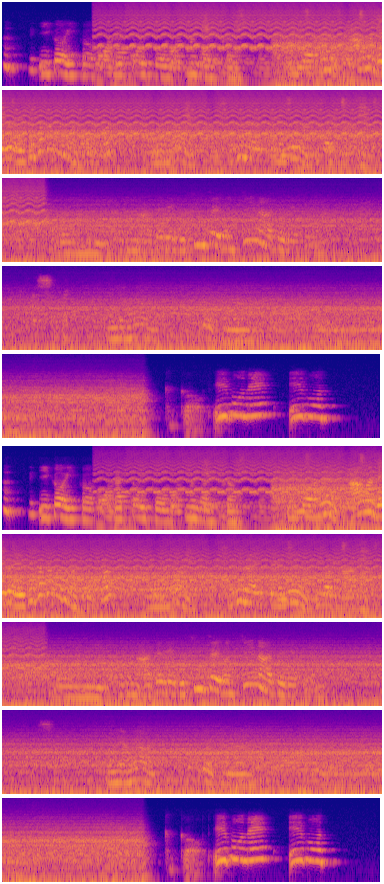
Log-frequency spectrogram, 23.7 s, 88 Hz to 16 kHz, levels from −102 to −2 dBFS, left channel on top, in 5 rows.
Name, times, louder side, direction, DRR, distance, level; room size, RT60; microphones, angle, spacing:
voice 1, 0.0-3.0 3.6-6.2 6.6-7.2 7.6-9.4 10.1-13.6 15.5-16.2 16.7-17.5 18.1-19.3 21.0-23.0, right 3 dB, 40° right, 0.3 m, -35 dB
Alarm, 1.1-10.0, left 2 dB, 40° left, 0.8 m, -35 dB
sound 1, 3.3-20.8, right 2 dB, 75° right, 0.8 m, -34 dB
voice 2, 14.0-15.2, left 4 dB, 75° left, 0.5 m, -51 dB
2.5 x 2.5 x 2.8 m
head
